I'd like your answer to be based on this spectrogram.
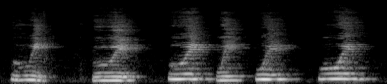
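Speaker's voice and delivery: "oui" repeated high, lips rounded forward; high, separate "oui"s gliding from oo into ee; pushed-out lips. Shown as a demonstration. Teacher drilling French yes, "oui" high with pushed-out lips. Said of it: "push out your lips a little more".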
